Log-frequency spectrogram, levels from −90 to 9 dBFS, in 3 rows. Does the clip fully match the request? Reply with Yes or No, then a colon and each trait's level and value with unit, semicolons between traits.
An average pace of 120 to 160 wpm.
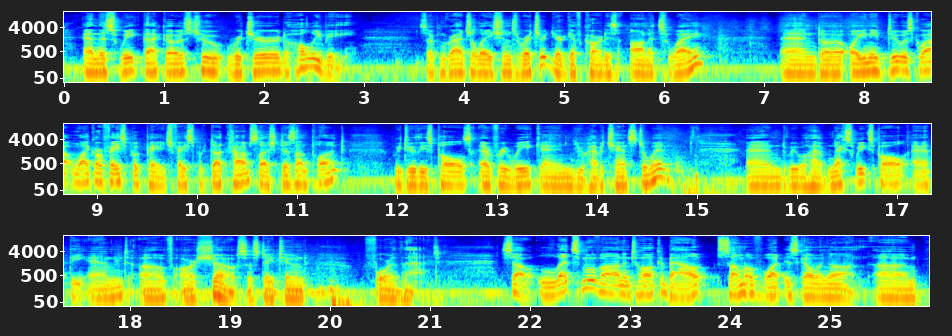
No: average, 185 wpm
